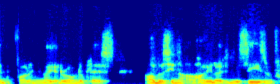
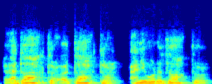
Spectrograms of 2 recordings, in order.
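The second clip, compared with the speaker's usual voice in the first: much higher, urgent mock cry; retold scream; 11 semitones higher than usual. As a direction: mimic someone calling out frantically, without real volume. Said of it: "runs out of the internal room screaming".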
